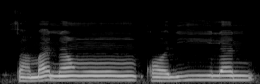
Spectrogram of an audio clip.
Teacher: زبان کو ہلکا سا باہر کریں اور ادھر اخفاء کریں 2 سیکنڈ کا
